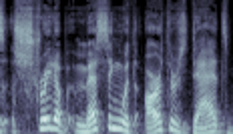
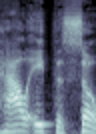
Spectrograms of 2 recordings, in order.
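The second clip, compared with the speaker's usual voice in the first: ordinary delivery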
